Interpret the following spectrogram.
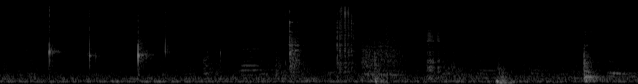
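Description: Small plastic Lego pieces clicking and tapping as they are handled and fitted together: a dozen or so faint, sharp clicks at irregular intervals. A brief hum comes a little past two seconds in.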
